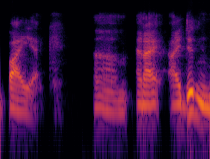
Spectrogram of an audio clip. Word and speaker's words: Bayek: asked like well okay why the vocalization bayek where did you come up with that pronunciation because we don't actually know what the middle egyptian would have sounded like they said well we named him bayek because we didn't want to call him bike because that sounded too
